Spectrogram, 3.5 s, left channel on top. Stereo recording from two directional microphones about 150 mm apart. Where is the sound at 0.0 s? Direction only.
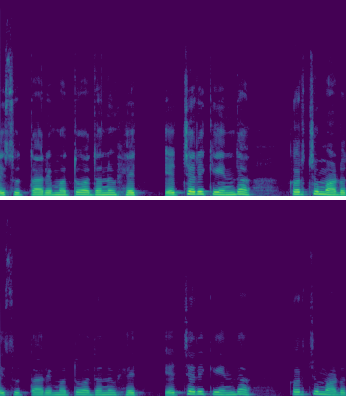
25° left (ahead or behind).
